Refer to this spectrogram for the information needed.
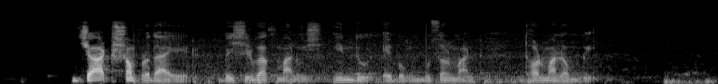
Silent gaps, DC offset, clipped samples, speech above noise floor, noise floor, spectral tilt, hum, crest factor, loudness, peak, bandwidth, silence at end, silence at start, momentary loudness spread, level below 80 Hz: none; under 0.1%; under 0.1%; 40 dB; -65 dBFS; -5.5 dB/octave; none; 24 dB; -25 LUFS; -4 dBFS; 8.4 kHz; 0 s; 0.7 s; 21 LU; -48 dBFS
